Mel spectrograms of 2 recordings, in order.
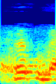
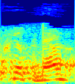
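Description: First: "خطبة" said khutba, with a short u; ضمة على الخاء. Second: "خطبة" said khitba, with a short i; كسرة تحت الخاء. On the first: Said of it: "هذه بضم الخاء". ("خطبة" بضم الخاء) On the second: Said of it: "أما بالكسر". ("خطبة" بكسر الخاء) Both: Shown as a demonstration.

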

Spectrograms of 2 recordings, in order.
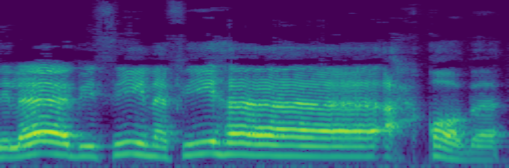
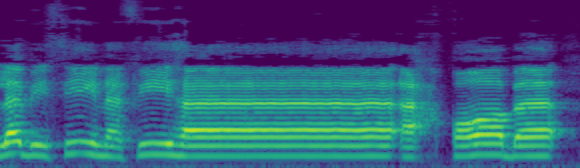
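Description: First: لابثين recited with long first aa, laabithina; slow chant, stretch the alif in لابثين; long madd reading. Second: لابثين recited with short first a, labithina; slow chant, no madd on the lam of لابثين; Hamza's shortened reading. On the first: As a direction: hold the lam's vowel long in لابثين. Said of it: "وبقية القراء بالمد". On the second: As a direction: cut the alif short in لابثين. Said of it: "يبقى أنا عندي حمزة يقول". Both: Shown as a demonstration.

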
